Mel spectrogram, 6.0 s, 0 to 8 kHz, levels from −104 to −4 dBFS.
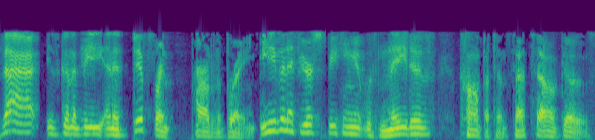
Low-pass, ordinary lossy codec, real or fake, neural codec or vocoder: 7.2 kHz; AAC, 16 kbps; fake; codec, 24 kHz, 3 kbps, HILCodec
